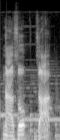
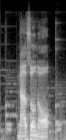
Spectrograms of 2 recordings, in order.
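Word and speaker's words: 謎: enigma and so uh nazo enigmatic mysterious uh nazo unacented.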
